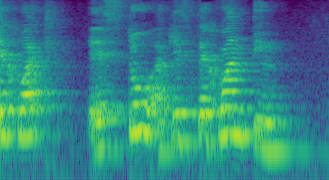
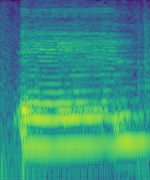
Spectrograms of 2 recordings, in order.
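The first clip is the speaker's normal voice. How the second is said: very slow, stretching each word; spaced out word by word, held long; drawn-out dictation; much slower than usual. Real, not acted. Teacher translating the example sentence for students, drawn-out dictation.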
